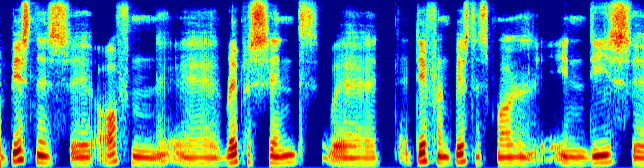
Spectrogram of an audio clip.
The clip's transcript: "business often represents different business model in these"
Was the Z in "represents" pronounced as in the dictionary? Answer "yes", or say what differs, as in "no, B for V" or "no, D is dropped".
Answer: no, S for Z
